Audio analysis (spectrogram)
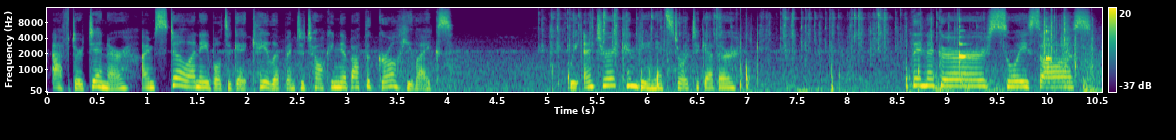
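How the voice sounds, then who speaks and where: A woman's voice: fairly high pitch, moderate pace, pauses often, over music, natural voice. A woman playing a feisty, suspicious young woman who narrates her own story in a game fan dub. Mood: determined. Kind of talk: scripted first-person narration and game dialogue, fan dub.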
